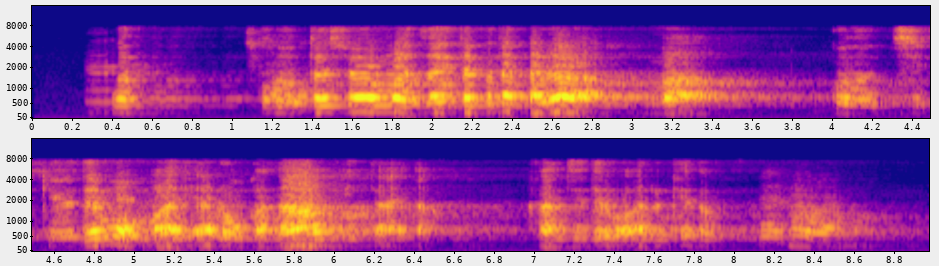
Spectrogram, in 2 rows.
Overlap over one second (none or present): none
